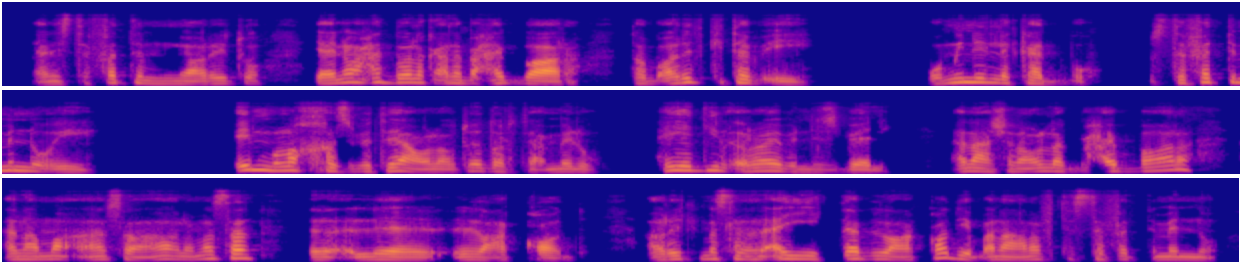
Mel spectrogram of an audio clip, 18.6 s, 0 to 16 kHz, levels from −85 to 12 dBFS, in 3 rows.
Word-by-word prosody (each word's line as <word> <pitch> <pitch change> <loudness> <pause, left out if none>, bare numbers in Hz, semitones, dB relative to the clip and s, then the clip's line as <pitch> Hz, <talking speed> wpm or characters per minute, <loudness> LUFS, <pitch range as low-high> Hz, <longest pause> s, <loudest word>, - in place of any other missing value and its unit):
يعني 105 - -4
استفدت 155 +7 -4
من 130 - -6
اللي 120 0 -3
قريتُه؟ 125 +2 -1 0.3
يعني 135 +6 +4
واحد 180 +1 +2
بيقول 170 +1 +3
لَك 160 -4 -2
أنا 145 - +1
باحب 140 -1 -2
أقرا، 115 -3 +9 0.3
طَب - - -4
قريت 180 -1 +2
كتاب 155 -5 -1
إيه؟ 110 -4 -5 0.6
ومين 175 +9 +3
اللي 165 -5 +2
كاتبُه؟ 125 -6 -2 0.3
استفدت 180 +6 -1
منُّه 175 -3 0
إيه؟ 115 -4 -6 0.7
إيه - - +8
المُلخَّص 170 -8 +2
بتاعه 130 -1 +2
لو 115 -1 -2
تقدر 145 +3 -3
تعملُه؟ 115 -1 -6 0.3
هي 180 +1 +4
دي 180 +2 -2
القراية 155 -3 +2
بالنسبة 110 -4 -4
لي، 90 -3 -8 0.4
أنا - - +4
علشان 130 - -1
أقول 130 +3 -1
لَك 145 - +2
باحب 140 -1 -1
أقرا، 185 +5 +1 0.3
أنا 135 0 +1
ما 140 +2 +2
أقر 130 - -3
مثلًا 120 -2 -1
اقرا 135 -3 -2
مثلًا 170 +4 +4 0.3
آآ 120 -1 0
ل 120 - -2 0.4
للعقّاد، 120 0 0 0.4
قريت 140 +1 -2
مثلًا 145 -3 0
أي 150 -2 +1
كتاب 155 +2 +1
للعقّاد، 145 +9 +1
يبقى - - +1
أنا 125 - +2
عرفت 135 +3 -2
استفدت 140 - -7
منُه، 125 -2 -4
140 Hz, 185 wpm, -25 LUFS, 120-160 Hz, 0.7 s, أقرا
